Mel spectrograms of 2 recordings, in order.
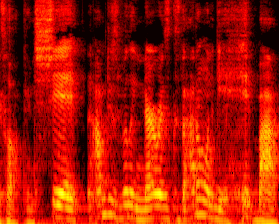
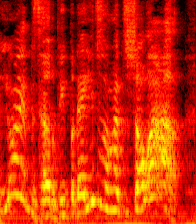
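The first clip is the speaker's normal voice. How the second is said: urgent; 13 semitones higher, 6 dB louder, faster than usual. Retold or imitated. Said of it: "I'm just like".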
